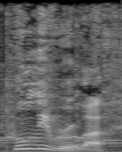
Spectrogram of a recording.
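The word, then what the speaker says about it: Pulirula: it's rule of yeah it's a poo or it's Puli Rula like PU Li are you la Puli Rula it was done it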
